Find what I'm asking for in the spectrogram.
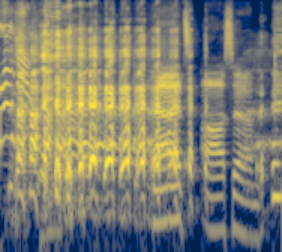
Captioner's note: all laughing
